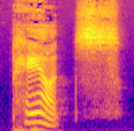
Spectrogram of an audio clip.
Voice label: "pants", English

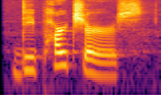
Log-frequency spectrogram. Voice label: "departures", English

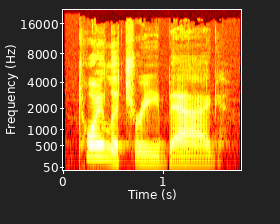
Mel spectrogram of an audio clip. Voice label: "toiletry bag", English

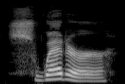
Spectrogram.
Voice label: "sweater", English

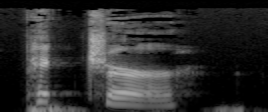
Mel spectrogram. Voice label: "picture", English

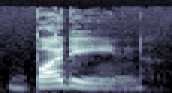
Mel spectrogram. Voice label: "budding", English

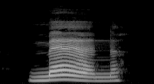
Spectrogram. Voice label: "men", English

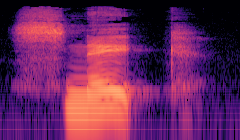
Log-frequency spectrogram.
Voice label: "snake", English

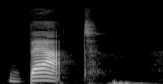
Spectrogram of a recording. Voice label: "bat", English

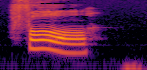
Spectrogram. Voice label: "full", English

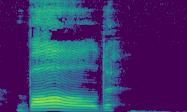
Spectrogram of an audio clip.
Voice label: "bald", English

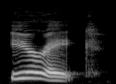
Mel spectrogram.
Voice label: "earache", English

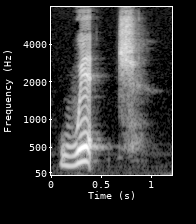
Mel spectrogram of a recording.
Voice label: "which", English

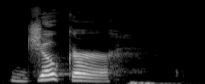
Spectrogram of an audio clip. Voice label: "joker", English

